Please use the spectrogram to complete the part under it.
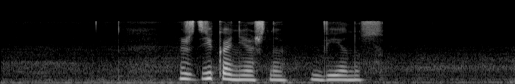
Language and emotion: Russian, neutral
